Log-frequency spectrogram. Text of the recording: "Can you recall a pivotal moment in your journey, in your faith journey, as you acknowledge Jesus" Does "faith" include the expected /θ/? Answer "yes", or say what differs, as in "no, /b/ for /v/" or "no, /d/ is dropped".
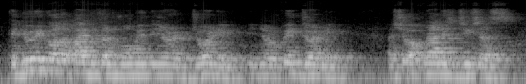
no, /t/ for /θ/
